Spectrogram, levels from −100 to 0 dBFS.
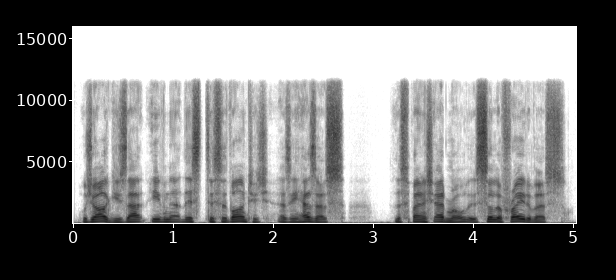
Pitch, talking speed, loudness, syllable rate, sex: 140 Hz, 225 wpm, -18 LUFS, 6.9 syllables/s, male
